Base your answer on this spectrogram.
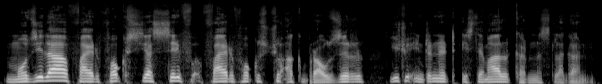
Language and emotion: Kashmiri, neutral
